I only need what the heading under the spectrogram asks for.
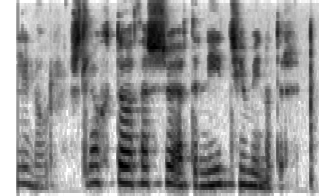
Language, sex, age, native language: Icelandic, female, 40-49, Icelandic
